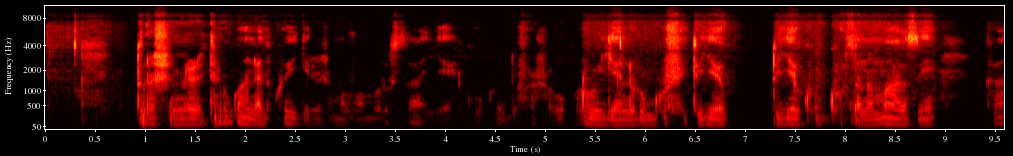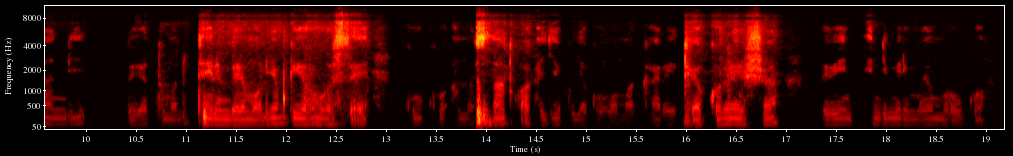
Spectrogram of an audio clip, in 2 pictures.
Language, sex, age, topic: Kinyarwanda, female, 18-24, health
